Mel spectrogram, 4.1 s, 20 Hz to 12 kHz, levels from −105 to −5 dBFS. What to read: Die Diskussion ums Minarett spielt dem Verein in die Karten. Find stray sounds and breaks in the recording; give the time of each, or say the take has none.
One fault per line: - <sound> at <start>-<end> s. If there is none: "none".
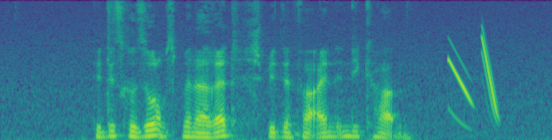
- chirp at 3.4-3.8 s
